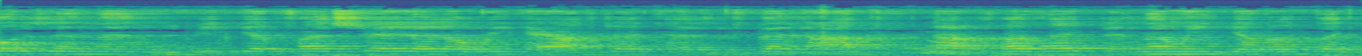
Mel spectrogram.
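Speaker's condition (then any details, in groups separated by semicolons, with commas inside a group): Oxygen-related condition, speech impairment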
